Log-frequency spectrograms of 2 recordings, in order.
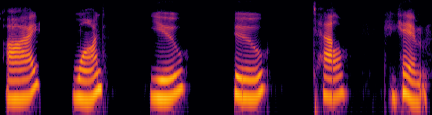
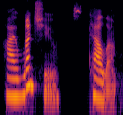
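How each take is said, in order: First: Each word is said separately and clearly. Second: The words run together, with 't you' becoming 'chu'. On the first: "I'm going to say it individually, each word" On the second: "how you might hear it"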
